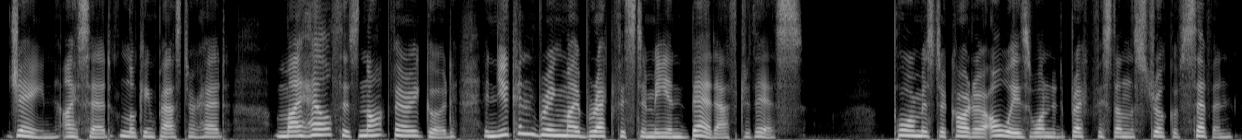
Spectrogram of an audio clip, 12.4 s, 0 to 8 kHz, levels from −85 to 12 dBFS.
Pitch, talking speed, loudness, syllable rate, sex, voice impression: 240 Hz, 175 wpm, -17 LUFS, 4.4 syllables/s, female, gender-neutral, young, tensed, powerful, slightly soft, clear, cute, friendly, lively, slightly intense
